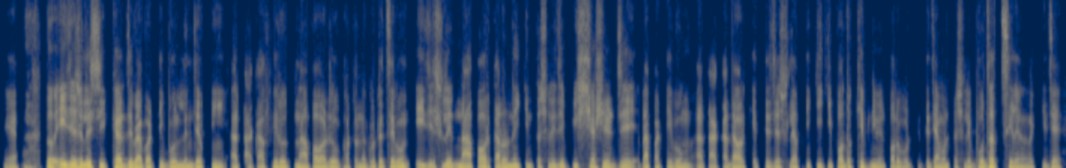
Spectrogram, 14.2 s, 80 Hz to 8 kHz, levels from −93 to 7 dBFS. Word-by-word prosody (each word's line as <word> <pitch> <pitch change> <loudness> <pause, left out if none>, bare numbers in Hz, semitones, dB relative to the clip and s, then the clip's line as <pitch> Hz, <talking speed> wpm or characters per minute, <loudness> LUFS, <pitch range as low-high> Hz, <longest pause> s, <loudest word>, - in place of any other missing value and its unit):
এ - - -1 0.4
তো - - +5 0.2
এই 155 - +9
যে 160 - +7
আসলে 155 -1 +8
শিক্ষার 130 0 +4
যে - - +8
ব্যাপারটি 110 +1 +1
বললেন 105 0 +3
যে - - +4
আপনি 110 - -4 0.2
আ - - +1
টাকা 115 - -4
ফেরত 110 -2 +1
না 100 - +3
পাওয়ারও 110 +1 +2
ঘটনা 105 +1 -3
ঘটেছে 110 -1 -1
এবং 115 +1 +5 0.2
এই 135 - +1
যে 145 - -2
আসলে 135 +1 0 0.2
না 115 - +3
পাওয়ার 125 +1 +2
কারণেই 125 +2 +3
কিন্তু 130 -1 -6
আসলে 125 +1 -3
যে 120 - +3
বিশ্বাসের 125 +1 0
যে 115 -1 +1 0.2
ব্যাপারটি 105 +1 -3
এবং 110 0 0 0.2
আ - - -1
টাকা 105 +1 -5
দেওয়ার 105 0 +1
ক্ষেত্রে 110 -1 -9 0.4
আপনি 105 +2 -14
কী, - - -3
কী 120 - -4
পদক্ষেপ 110 +2 +1
নিবেন? 110 -1 -1
পরবর্তীতে 100 0 -6
যেমনটা 105 0 -1
আসলে 105 +1 -5
বোঝাচ্ছিলেন 110 -2 +3
আরকি 100 +2 -8
যে - - +2
110 Hz, 200 wpm, -24 LUFS, 105-120 Hz, 0.4 s, এই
